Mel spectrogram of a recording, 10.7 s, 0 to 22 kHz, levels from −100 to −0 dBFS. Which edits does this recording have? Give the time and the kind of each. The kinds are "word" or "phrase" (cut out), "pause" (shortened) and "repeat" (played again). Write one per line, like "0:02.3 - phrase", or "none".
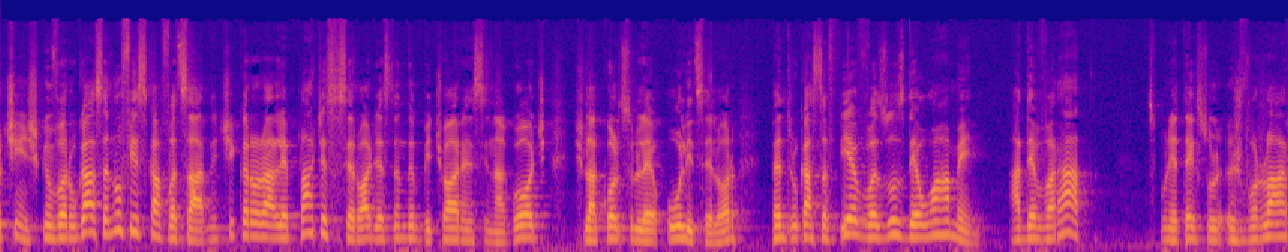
none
